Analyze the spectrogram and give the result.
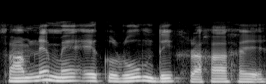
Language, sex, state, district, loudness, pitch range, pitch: Hindi, male, Haryana, Jhajjar, -13 LUFS, 130-160 Hz, 150 Hz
